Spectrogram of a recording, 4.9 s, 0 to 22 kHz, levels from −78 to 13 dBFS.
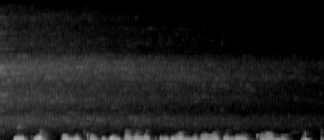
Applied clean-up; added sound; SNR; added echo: classical method log-MMSE.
